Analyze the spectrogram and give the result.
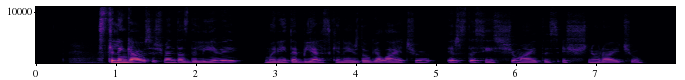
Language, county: Lithuanian, Kaunas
